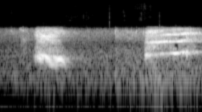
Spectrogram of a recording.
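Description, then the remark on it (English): A crow calls twice with loud, harsh, harmonic caws: a short one first, then after a pause a longer, sustained one that runs to the end. No one speaks. “Yeah, here's what the crow sounds like.”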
